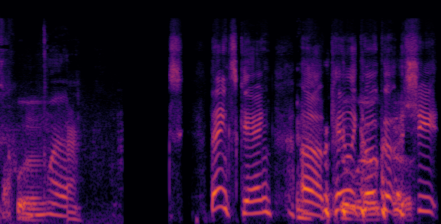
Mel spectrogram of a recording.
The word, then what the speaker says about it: Cuoco: to say her name, Cuoco or just Coco, like I'm drinking hot cocoa. Is that her? Coco? It is Quo.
